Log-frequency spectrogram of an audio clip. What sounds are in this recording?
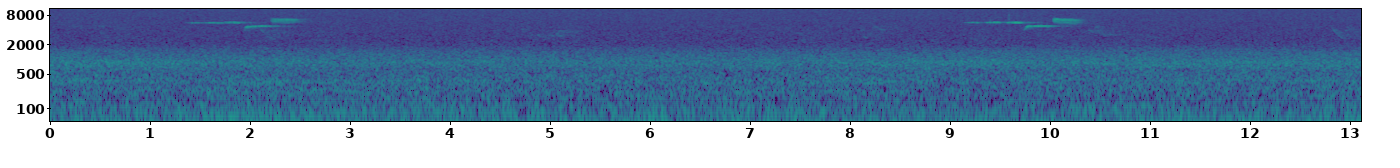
Black-throated Green Warbler, Red-eyed Vireo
